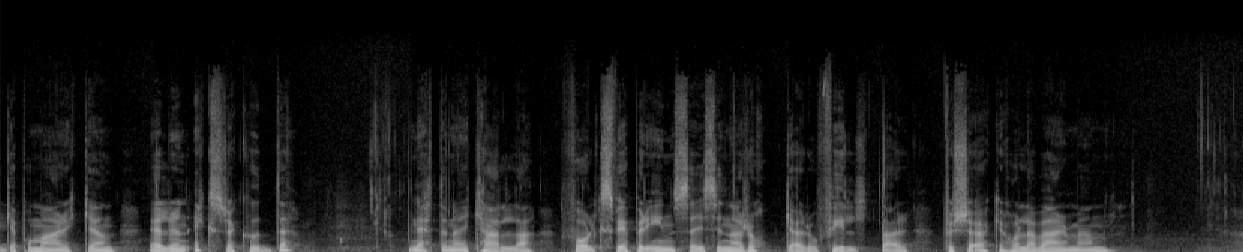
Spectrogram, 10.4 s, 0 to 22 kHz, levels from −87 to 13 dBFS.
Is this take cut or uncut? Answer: uncut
